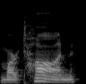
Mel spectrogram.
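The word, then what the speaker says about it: Márton: That's not even a pronunciation that I tried, but it's Marton. What was that, Mike? Sokas. Marton Sokas.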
